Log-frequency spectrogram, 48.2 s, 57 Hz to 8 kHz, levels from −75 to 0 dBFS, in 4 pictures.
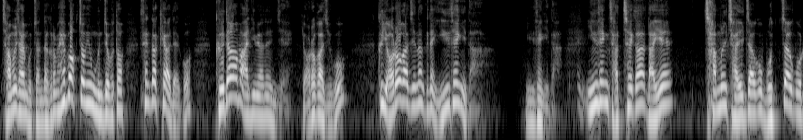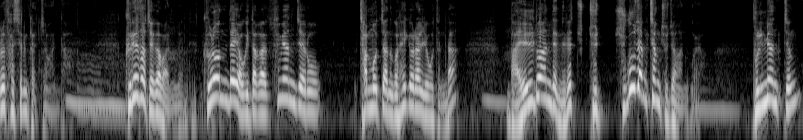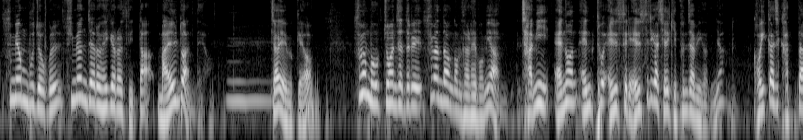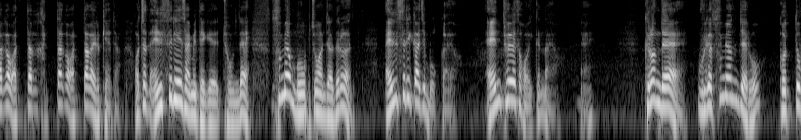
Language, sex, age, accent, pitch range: Korean, male, 50-69, native, 135-195 Hz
